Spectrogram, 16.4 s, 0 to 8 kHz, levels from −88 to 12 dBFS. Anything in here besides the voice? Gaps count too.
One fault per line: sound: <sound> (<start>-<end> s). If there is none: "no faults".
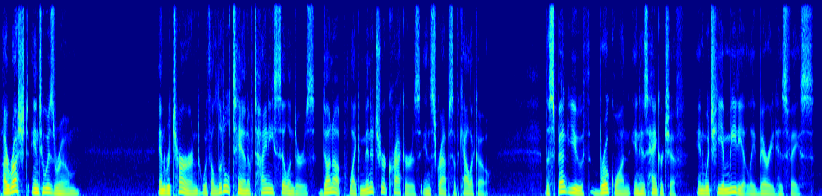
no faults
